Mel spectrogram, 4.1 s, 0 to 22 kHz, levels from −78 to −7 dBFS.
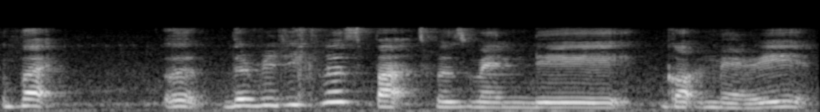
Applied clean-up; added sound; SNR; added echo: none; none; none; none.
